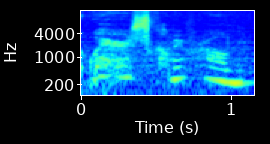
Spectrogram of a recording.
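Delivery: baffled whisper to herself; whispered aside. Real, not acted. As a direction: drop into a hushed, quick whisper. Whispered aside about her own story.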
